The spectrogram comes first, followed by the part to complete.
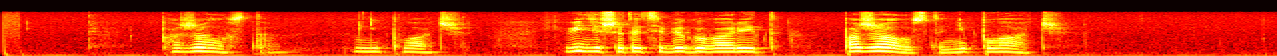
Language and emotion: Russian, sad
